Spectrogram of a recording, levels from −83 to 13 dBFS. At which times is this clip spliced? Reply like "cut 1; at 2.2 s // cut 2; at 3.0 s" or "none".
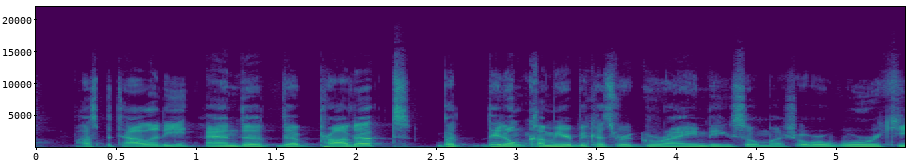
cut 1; at 1.0 s // cut 2; at 2.7 s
